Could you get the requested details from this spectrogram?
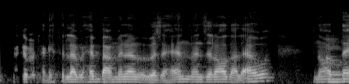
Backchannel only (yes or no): yes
